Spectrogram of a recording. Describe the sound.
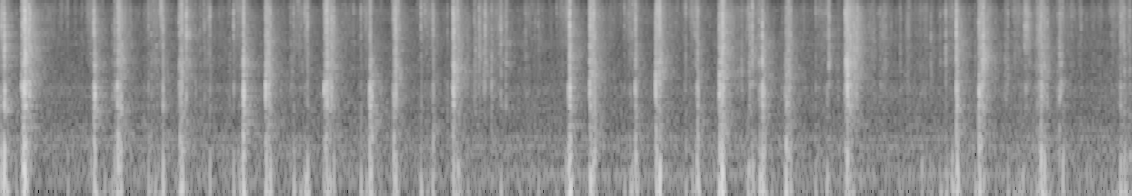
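Tarot cards are shuffled in a long run of quick, crisp riffling flicks and snaps. The bursts come in an uneven but steady rhythm and stay fairly quiet, with no voices.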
